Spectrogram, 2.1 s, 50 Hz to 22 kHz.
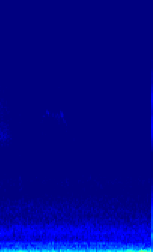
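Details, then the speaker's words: Old Comfort Star R22 split-system condenser, breaker tripped, fan disconnected, refrigerant present: low uneven grumble with a faint steady hum; compressor spins but isn't pumping, sounds internally damaged and locks up. "So I got my fan disconnected so we can try to hear the compressor, listen to it grumble. That thing's spinning. It's not pumping."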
